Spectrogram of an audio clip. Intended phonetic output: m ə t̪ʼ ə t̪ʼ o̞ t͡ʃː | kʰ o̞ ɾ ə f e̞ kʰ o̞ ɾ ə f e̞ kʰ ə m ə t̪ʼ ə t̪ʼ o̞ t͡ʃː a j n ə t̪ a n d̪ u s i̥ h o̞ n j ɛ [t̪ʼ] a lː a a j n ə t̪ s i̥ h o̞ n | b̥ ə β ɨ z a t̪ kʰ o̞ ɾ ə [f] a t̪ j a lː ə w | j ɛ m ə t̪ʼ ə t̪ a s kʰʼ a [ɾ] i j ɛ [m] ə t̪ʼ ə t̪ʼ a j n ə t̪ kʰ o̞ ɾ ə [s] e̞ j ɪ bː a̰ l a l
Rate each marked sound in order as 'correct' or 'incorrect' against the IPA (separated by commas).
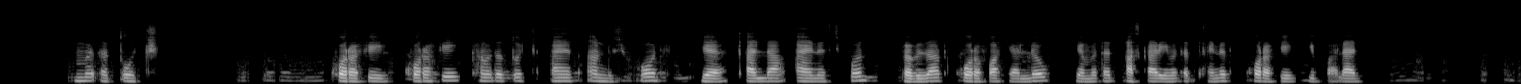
correct, correct, correct, correct, incorrect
